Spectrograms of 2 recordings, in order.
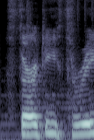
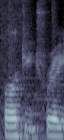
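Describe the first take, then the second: First: The words begin with a soft 'th' sound. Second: The words begin with a hard 't' sound. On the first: "See the way I try to pronounce the T H's there?" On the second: "not thirty-three"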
